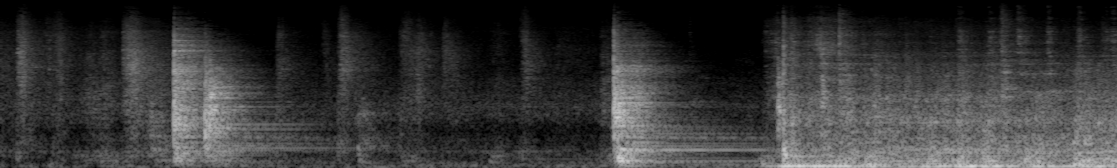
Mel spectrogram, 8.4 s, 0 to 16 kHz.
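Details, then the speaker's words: Vintage Mopar cruiser with HEMI V8, very first start after fitting a new Fresh brand 2-chamber welded muffler: a couple of clunks and short crank, then a deep steady rumbling idle; sounds healthy. "Very first start with this. It's a Fresh brand 2-chamber welded muffler."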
